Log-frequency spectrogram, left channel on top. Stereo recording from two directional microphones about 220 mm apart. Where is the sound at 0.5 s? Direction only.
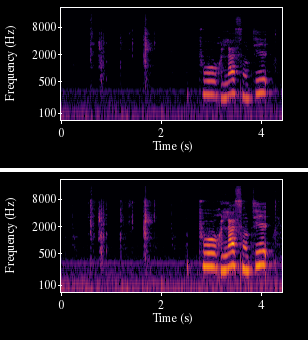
15° right (ahead or behind).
